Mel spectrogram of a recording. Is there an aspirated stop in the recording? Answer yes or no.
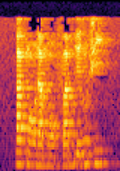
no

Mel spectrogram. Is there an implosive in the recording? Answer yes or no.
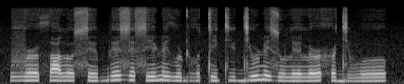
no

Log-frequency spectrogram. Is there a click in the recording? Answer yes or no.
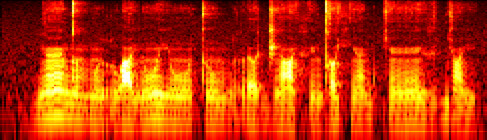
no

